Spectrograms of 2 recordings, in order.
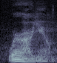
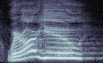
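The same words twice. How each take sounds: First: Lower, whispered, gentle call; tender whisper. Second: High, slow, loud sing-song call across the garden; playful calling out. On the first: God seeking his children, tender whispered call. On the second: God calling playfully to Adam and Eve, high loud call. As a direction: call out like a father playing hide and seek. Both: Acted.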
